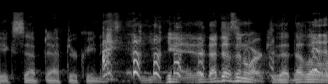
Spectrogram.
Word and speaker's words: Krimitsos: So Krimitsos actually, to me, seemed a lot easier because I was like, just pronounce it out. It's fine. Like, it looks funny, but like, just pronounce it out and it's good.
